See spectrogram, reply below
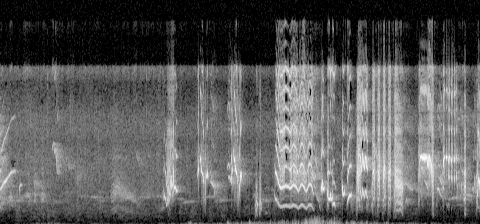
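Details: Oriental magpie-robin lure song in 'gacor nembak' style, meant to provoke rival magpie-robins: quiet whistles, then loud wavering warbles, buzzy trills and rapid staccato bursts of notes.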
